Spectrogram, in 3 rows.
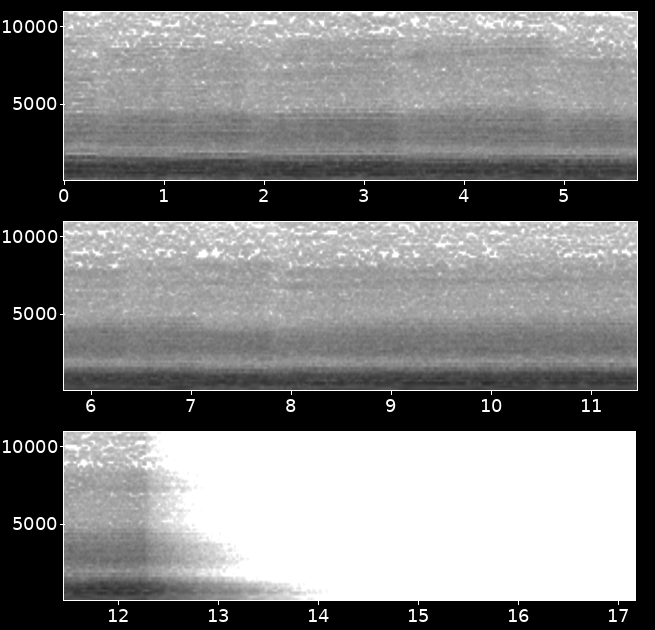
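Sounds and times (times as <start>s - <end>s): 
SATB choir singing: 0.0s - 13.1s.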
